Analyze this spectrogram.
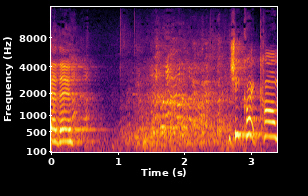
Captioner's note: audience laughing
